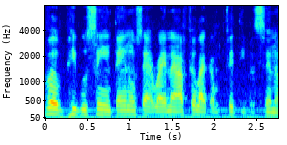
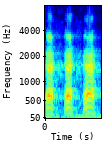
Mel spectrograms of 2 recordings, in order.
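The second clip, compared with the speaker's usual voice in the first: loud, higher-pitched laugh; real laugh; 6 semitones higher, 8 dB louder than usual. Real, not acted. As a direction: burst out laughing. Amused at the lyric guess.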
